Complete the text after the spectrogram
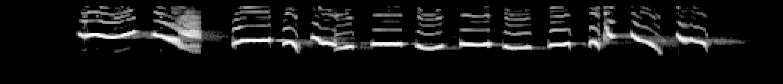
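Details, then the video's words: Kacer, the Oriental magpie-robin, in lively gacor song displaying its repertoire: a rising-falling whistle, then a fast run of short, clear whistled notes about five per second, ending with downward slurs. No other sounds. "KACER MALAS BUNYI NYAUT GACOR BONGKAR ISIAN"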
